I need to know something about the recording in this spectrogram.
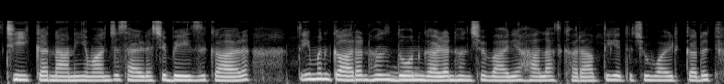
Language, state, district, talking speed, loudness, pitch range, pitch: Kashmiri, Punjab, Kapurthala, 200 wpm, -13 LUFS, 190-205 Hz, 195 Hz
